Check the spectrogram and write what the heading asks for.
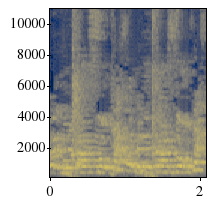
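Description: Several voices praying aloud at once over a woman during a deliverance session, with hand claps among them.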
